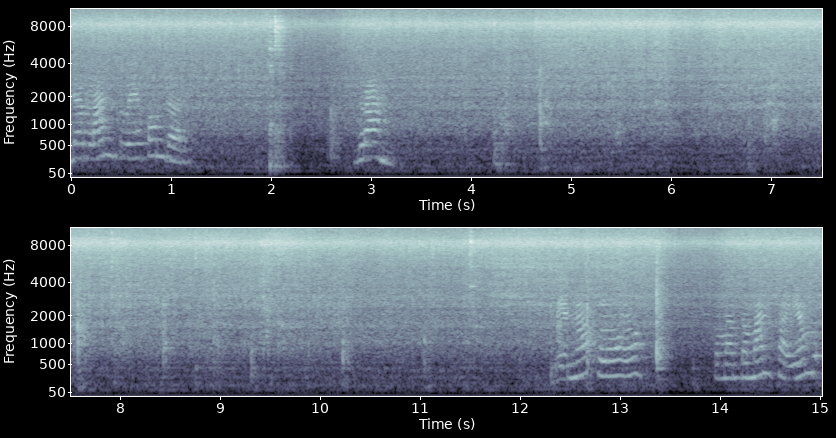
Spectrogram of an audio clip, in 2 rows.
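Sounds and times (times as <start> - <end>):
food sizzling in a frying pan: 0.0 - 15.0
utensil scraping and knocking pan: 6.8 - 10.4.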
